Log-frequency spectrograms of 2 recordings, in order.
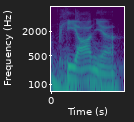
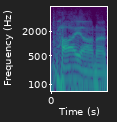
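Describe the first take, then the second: First: The first syllable sounds like pee. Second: The first syllable sounds like pie. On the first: The speaker calls it wrong. "as opposed to piana, which most people don't want to be peed on" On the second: The speaker calls it right. "because people want pie"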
